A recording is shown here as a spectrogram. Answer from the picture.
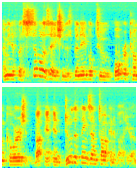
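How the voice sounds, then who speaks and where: A man's very fast, lively-intoned speech over background music. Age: 60s. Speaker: lecturer on a social theory. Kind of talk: interview. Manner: animated.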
